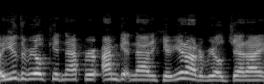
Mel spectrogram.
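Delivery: mock frantic, freaked-out, high, panicked blurt. Retelling a girl seeing a wanted hologram: imitating someone freaking out. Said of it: "she just freaks out".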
